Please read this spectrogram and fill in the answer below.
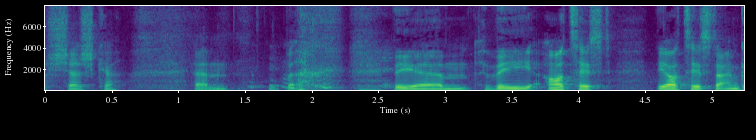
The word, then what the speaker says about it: Czaszka: It's from a record label called Shazka Records.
